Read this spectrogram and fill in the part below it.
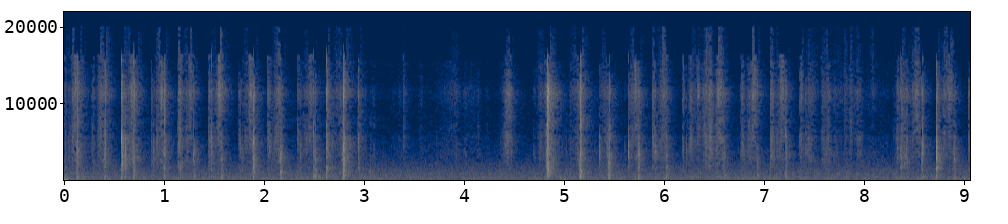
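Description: Tarot cards being shuffled by hand, rapid riffling bursts in repeated flurries with short pauses, close and quiet, without speech.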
